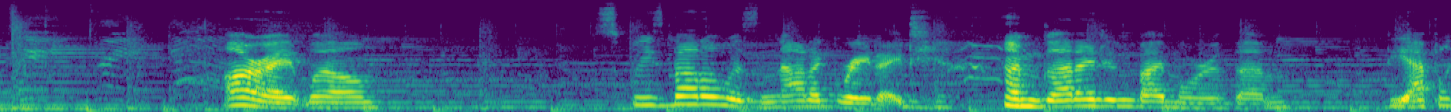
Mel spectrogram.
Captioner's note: laughs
